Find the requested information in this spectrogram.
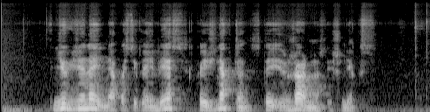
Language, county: Lithuanian, Telšiai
